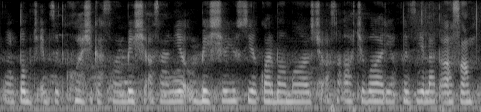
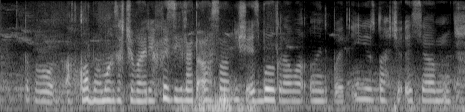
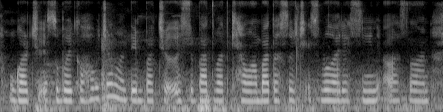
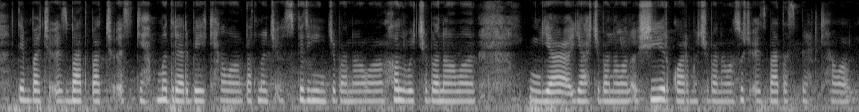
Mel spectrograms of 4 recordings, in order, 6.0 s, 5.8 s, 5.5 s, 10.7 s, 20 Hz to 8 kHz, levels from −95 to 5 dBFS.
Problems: none marked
